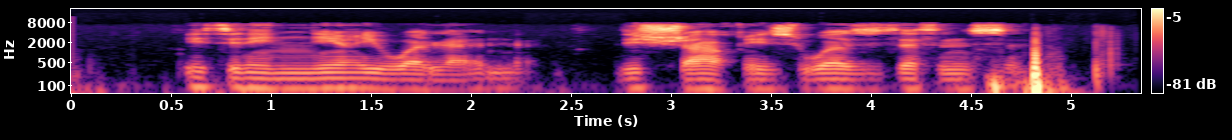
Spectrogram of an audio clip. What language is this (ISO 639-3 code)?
kab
